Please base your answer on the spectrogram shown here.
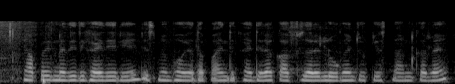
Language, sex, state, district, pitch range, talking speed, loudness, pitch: Hindi, male, Uttarakhand, Tehri Garhwal, 185-195 Hz, 340 wpm, -31 LUFS, 185 Hz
